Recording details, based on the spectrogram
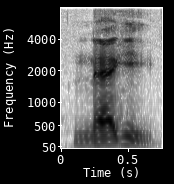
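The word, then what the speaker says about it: knaggy: नैगी, next word है आपका नैगी। Case आपका साइलेंट है, तो नैगी मतलब क्या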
